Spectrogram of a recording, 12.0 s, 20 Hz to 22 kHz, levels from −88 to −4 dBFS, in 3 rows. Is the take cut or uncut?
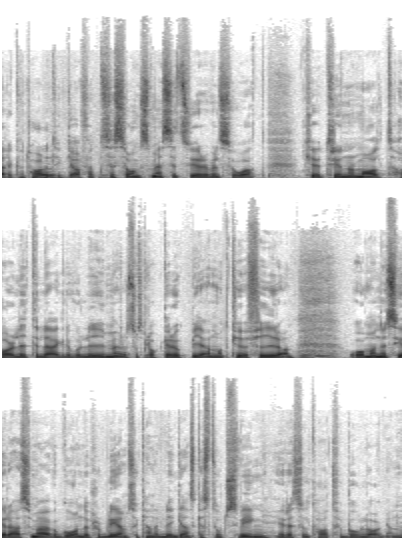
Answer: uncut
